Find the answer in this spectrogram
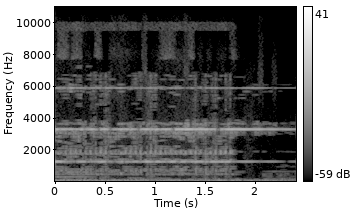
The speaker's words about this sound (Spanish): Un día de primavera, un chico está solo y aburrido en su habitación. Suena el teléfono.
